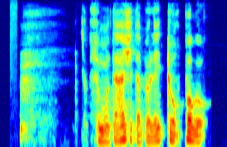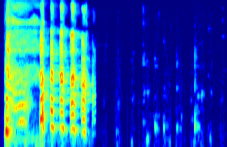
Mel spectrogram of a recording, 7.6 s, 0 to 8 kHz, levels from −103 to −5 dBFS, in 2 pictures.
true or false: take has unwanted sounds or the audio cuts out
true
